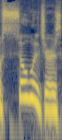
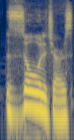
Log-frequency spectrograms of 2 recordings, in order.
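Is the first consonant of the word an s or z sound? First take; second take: s; z. First: The word begins with a plain s sound. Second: The word begins with a z sound.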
